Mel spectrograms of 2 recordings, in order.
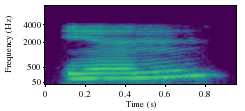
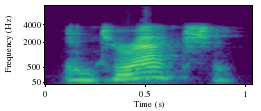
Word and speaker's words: interaction: So inter, and then right before this syllable here, right? See that? Interaction. Interaction.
